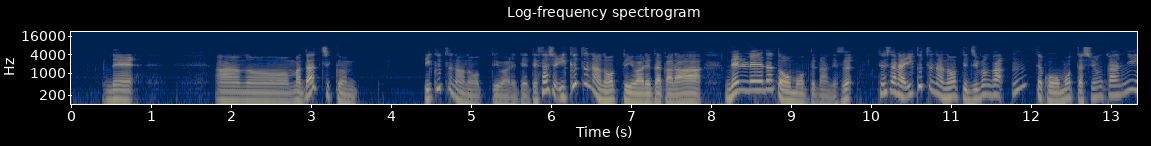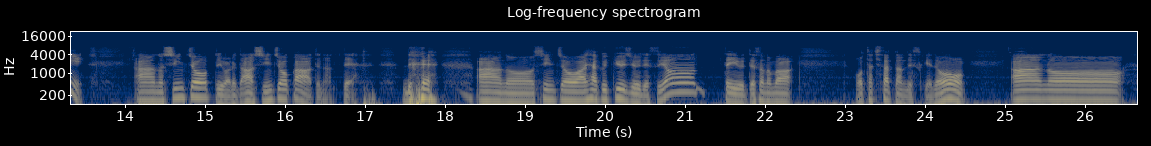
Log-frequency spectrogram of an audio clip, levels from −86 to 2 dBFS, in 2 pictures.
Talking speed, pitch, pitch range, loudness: 285 characters per minute, 130 Hz, 115-170 Hz, -34 LUFS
